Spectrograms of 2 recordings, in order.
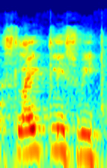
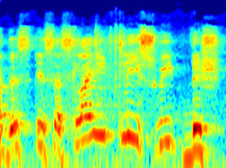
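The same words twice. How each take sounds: First: Said in the usual way. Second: Slightly sweet said higher and slower, each word leaned on; stress on slightly sweet. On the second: Real, not acted. Cook to viewers, insisting the dish is only slightly sweet, stressed. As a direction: lean hard on slightly sweet. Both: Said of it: "I want to stress on the word slightly sweet".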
